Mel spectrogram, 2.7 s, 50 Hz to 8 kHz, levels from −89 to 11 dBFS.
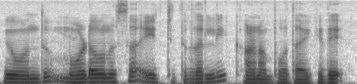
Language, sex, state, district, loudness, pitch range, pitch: Kannada, male, Karnataka, Koppal, -15 LUFS, 115-135 Hz, 125 Hz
